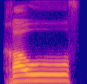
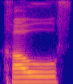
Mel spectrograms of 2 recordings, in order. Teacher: Dia kalau lin 2 harakat, khauf, mudah je. Muncung mulut sekali je.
